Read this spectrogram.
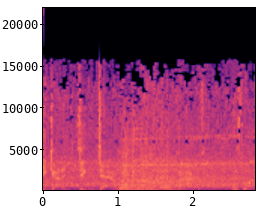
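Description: A body slams onto a ring mat with a heavy thud.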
